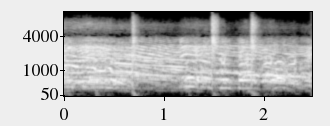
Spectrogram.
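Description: A dense, loud crowd in the temple of Dagon roars continuously in a frenzy as the priests of Dagon scourge Samson, a frenzied wall of voices punctuated by three sharp, bright bursts cutting through the din.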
